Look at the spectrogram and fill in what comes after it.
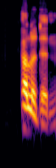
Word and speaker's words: Culloden: Culloden, that's it.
